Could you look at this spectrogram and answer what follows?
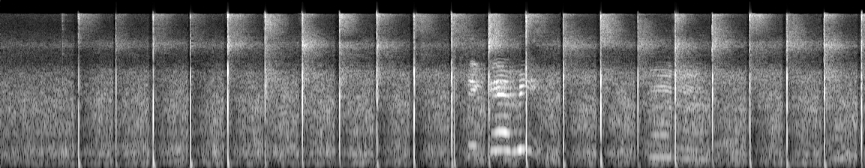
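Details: Sharp snapping clicks, about four a second, from an Nd:YAG laser firing during tattoo removal, with faint voices behind; laser tattoo removal pulses.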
